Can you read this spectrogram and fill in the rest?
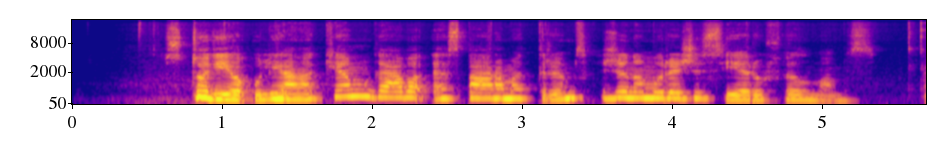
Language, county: Lithuanian, Tauragė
